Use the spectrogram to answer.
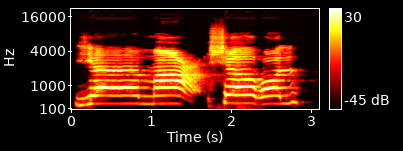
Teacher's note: یا معشر میم کو عین کے ساتھ ملائیں گے، اور یہاں پر بہت سے لوگ غلطی کر جاتے ہیں، یا معشرل میم کو لمبا کر دیتے ہیں اور عین کو پڑھتے ہی نہیں ہیں۔ تو آپ نے میم کو عین کے ساتھ ملانا ہے تو درمیان والے حلق سے عین کی آواز آئے گی، یا معشرل۔ را کو موٹا کریں گے اور اس کو لام ساکن کے ساتھ ملا کر پڑھا جائے گا۔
